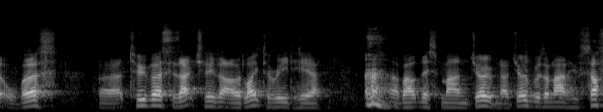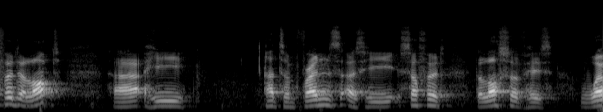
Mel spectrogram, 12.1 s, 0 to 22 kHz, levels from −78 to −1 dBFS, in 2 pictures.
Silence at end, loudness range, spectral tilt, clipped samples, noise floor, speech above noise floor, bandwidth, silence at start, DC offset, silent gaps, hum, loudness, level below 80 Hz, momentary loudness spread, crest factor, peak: 0 s; 4 LU; -3.5 dB/octave; under 0.1%; -68 dBFS; 37 dB; 9.8 kHz; 0 s; under 0.1%; none; none; -31 LUFS; -86 dBFS; 16 LU; 22 dB; -8 dBFS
